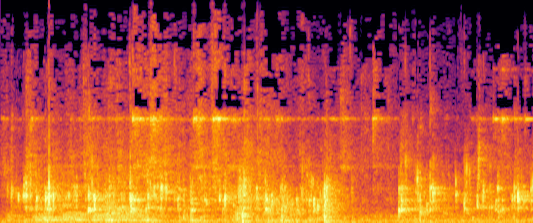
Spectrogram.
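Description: Smoothie sloshing inside a plastic bottle as it is shaken hard, in quick irregular strokes with a short break about two-thirds of the way through. The shaking mixes back a smoothie that has probably settled to the bottom.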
